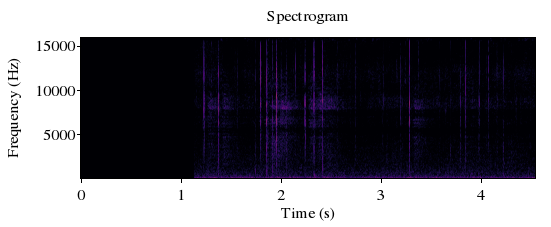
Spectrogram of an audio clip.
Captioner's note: fire crackling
